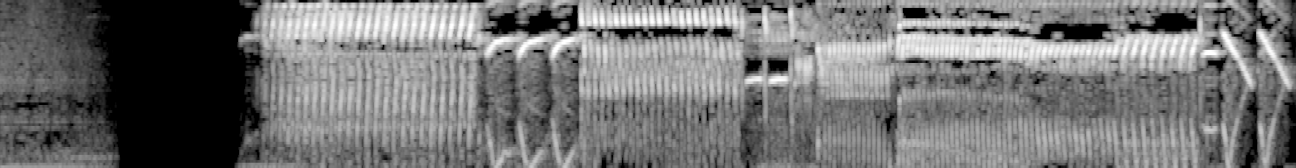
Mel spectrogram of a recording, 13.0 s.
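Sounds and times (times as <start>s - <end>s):
canary singing metallic rolling trills: 4.5s - 12.9s.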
